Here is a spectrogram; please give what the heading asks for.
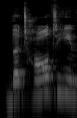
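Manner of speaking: normal talking voice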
